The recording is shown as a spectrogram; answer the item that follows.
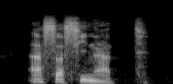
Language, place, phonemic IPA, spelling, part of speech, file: Occitan, Béarn, /asasiˈnat/, assassinat, noun, LL-Q14185 (oci)-assassinat.wav
- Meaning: assassination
